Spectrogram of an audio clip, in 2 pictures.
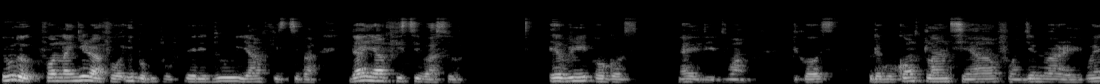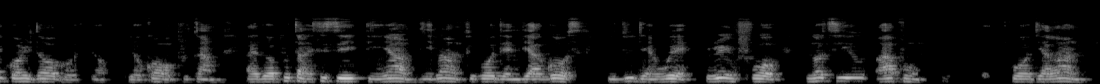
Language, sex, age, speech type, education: Nigerian Pidgin, male, 30-45, spontaneous, tertiary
